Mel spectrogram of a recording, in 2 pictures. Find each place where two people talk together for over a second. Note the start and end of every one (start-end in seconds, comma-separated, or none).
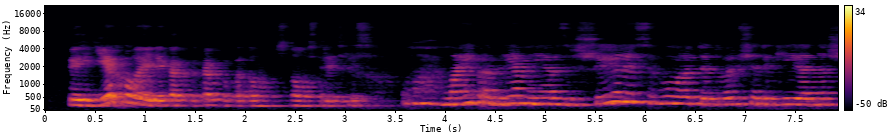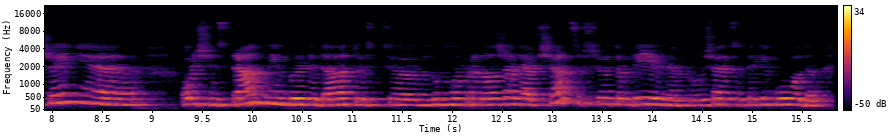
none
